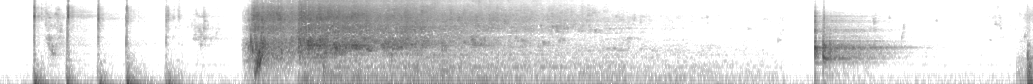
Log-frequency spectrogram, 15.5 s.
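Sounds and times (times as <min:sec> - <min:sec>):
water dripping: 0:00.5 - 0:15.4.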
